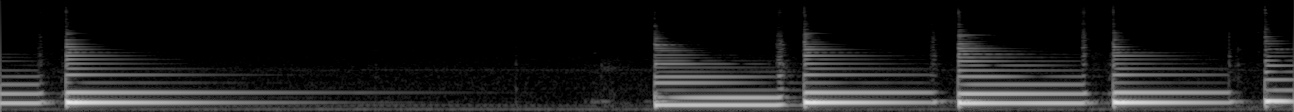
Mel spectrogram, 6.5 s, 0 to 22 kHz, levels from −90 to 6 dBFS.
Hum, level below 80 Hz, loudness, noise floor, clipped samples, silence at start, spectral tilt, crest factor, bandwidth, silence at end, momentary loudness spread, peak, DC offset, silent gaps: none; -76 dBFS; -18 LUFS; -63 dBFS; under 0.1%; 0 s; -7.5 dB/octave; 18 dB; 4.6 kHz; 0 s; 14 LU; 0 dBFS; under 0.1%; none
